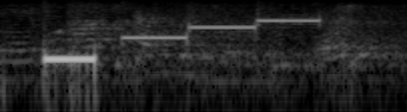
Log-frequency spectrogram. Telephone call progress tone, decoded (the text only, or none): special information tone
